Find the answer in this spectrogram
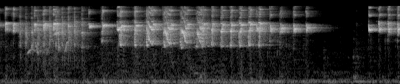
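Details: Lovebird singing in a fast, continuous stream of shrill, buzzy chirps, the run lasting about three seconds before a short silence and a fresh burst of high twittering.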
